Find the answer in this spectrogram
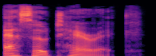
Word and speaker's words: esoteric: The next word, which is another one of my favorite adjectives, is esoteric. This word has four syllables and the stress is on that third syllable, esoteric.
